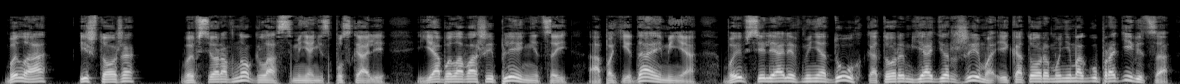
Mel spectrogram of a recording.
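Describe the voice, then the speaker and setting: A man voicing a desperate, defiant young woman held captive, crying out and pleading in high, strained outbursts. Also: very animated, moderate pace, dry recording, studio quality, close to an everyday voice. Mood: furious. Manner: sobbing, pleading, shrill outbursts.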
